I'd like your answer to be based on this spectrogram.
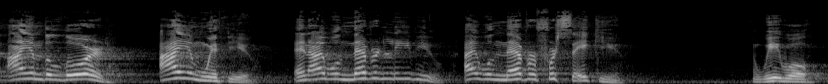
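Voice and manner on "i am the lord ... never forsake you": much higher, ringing, NEVER hit hard; preacher voicing Christ's promise to the congregation, ringing; fervent declaration. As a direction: proclaim it as Christ's own promise. Voicing Jesus' promise, rising.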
